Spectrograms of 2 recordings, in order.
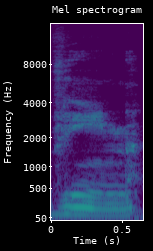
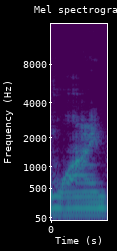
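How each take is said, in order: First: The word begins with a V sound. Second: The word begins with a W sound. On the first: The speaker calls it right. "where this is a V sound, and the the I E would be pronounced as a long E" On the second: The speaker calls it wrong. "I know you think it, you'd be Wien"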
